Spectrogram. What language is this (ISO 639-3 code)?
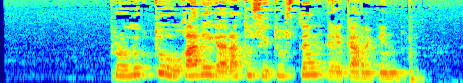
eus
